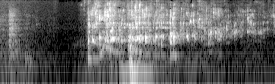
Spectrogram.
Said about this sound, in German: Oh ja, doch, ich nehme mal einen. Komm hier, ich gieße mal einen Eierlikör ein.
